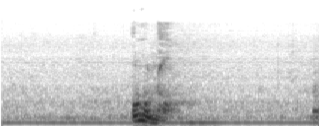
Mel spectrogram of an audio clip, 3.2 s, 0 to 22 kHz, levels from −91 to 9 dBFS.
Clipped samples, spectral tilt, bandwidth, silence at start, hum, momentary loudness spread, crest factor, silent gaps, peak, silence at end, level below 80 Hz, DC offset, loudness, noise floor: under 0.1%; -9.5 dB/octave; 10.5 kHz; 1.3 s; none; 28 LU; 18 dB; none; -2 dBFS; 0 s; -56 dBFS; under 0.1%; -15 LUFS; -41 dBFS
